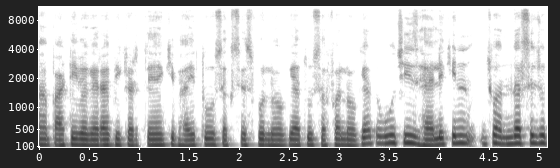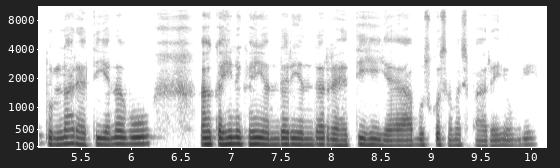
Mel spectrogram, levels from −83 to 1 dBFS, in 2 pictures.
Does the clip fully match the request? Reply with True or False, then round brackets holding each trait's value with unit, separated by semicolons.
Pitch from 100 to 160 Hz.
True (135 Hz)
